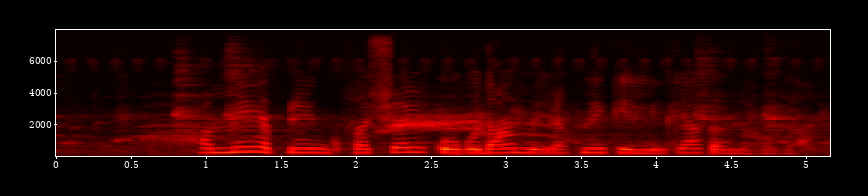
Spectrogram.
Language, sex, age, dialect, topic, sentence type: Hindi, female, 18-24, Hindustani Malvi Khadi Boli, agriculture, question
